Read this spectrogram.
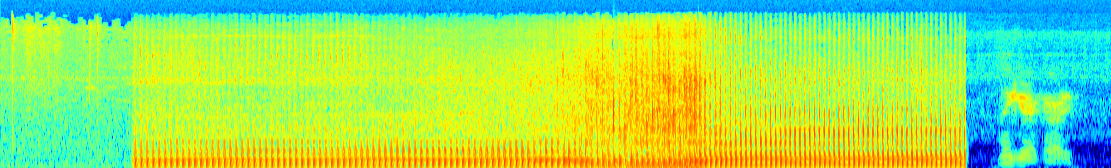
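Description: A motorcycle engine roars as the bike rides through water.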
